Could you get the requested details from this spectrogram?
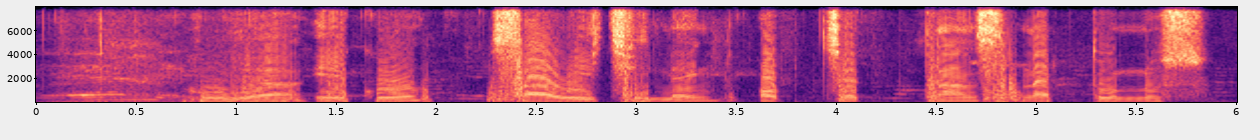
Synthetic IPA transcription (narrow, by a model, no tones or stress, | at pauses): hujaikusawid̥ʒ̥i̤nɪŋɔp̚d͡ʒ̥ɛk̚t̪ɾansnɛp̚t̪unʊs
